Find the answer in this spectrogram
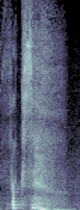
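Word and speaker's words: Frixion: wet so some pens so I use the Frick Seon I can never say it right but it's the first it's Kirk C on friction friction fricassee on heat erasable pen and they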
